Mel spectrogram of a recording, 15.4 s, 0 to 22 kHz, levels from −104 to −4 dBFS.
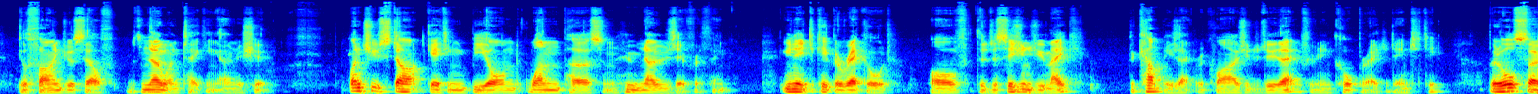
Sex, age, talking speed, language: male, 50-69, 170 wpm, English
